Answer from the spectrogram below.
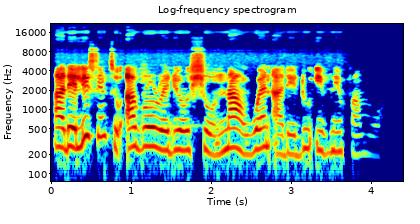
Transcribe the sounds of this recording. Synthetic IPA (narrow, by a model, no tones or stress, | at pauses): adelisɪ̃ntuʔaɡɾoɾedioʃonaʊwɛnʔa̰deduʔivnĩnfam̩wɔ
